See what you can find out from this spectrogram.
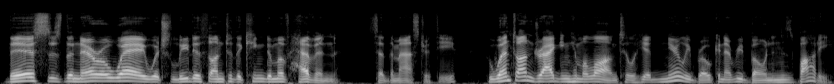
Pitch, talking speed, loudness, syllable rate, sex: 120 Hz, 230 wpm, -21 LUFS, 5.8 syllables/s, male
